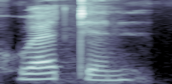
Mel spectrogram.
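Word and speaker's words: jueteng: first what is jovating so juvede that tagalog pronunciation is wetting is an illegal numbers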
